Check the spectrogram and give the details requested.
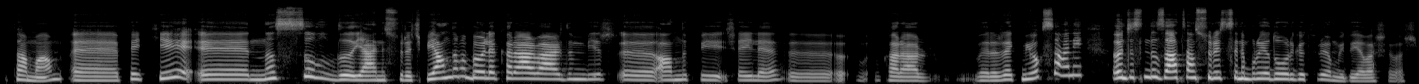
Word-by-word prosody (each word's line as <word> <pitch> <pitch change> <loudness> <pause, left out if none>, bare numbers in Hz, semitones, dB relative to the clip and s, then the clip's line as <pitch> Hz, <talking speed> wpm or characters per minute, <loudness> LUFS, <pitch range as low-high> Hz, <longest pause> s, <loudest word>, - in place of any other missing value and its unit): Tamam. 210 +1 0
Eee, 185 -1 -1
peki, 245 +2 -4 0.3
eee, 230 0 +1
nasıldı, 255 - +1
yani, 200 -1 +2
süreç? 195 -1 -6
Bir 245 - +4
anda 300 +7 +5
mı, 355 -5 -2
böyle, 295 -2 +3
karar 270 -2 +5
verdin? 245 -1 +2
Bir, 235 0 -8
ııı, 205 -2 -3
anlık 210 +2 -2
bir 200 -3 -5
şeyle, 195 +2 -5
ııı, 165 -2 -9 0.4
karar 180 -3 0 0.3
vererek 220 -2 -5
mi? 235 - 0
Yoksa, 305 - 0
hani, 430 -1 -1 0.4
öncesinde 320 +3 +1
zaten 310 +1 +6
süreç 295 -2 -1
seni 270 -4 +1
buraya 260 0 0
doğru 245 -1 +1
götürüyor 230 -2 -5
muydu 160 -3 -8
yavaş 155 0 -7
yavaş? 150 +1 -18
230 Hz, 145 wpm, -23 LUFS, 195-270 Hz, 0.4 s, zaten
